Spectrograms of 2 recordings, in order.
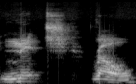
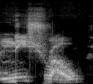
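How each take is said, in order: First: Niche is said the American way. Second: Niche is said the non-American way.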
